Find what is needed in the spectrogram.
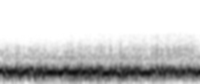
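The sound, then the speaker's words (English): A subway train thunders through an adjacent tunnel, a loud, steady, dull roar with a low mechanical hum running through it, continuous for the whole stretch with no voices. “At intervals beyond one wall of the tunnel, a subway train thunders through an adjacent tunnel among the world with a dull, clattering rumble.”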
